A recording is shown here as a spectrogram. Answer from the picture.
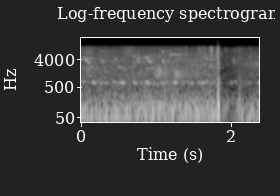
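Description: A football kicked hard: one sharp thud of boot on ball near the end, over birds chirping in the background.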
